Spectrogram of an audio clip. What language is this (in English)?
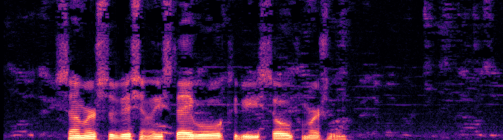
English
